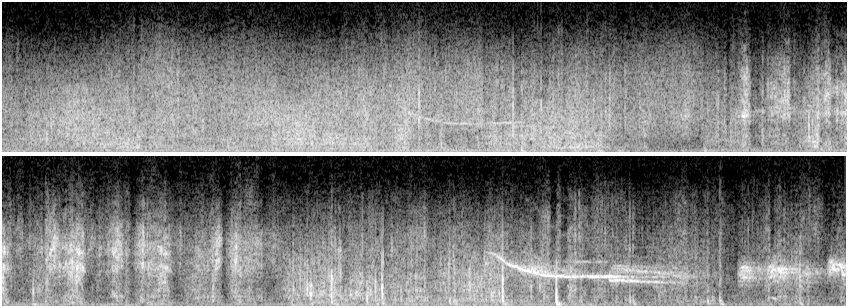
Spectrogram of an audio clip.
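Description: Dry grass and brittle stalks rustling, crackling and snapping as the roots of a Tephrosia rosea plant are dug out of dry ground and pulled up by hand. A bird gives a falling whistle now and then, clearest just before the end.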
